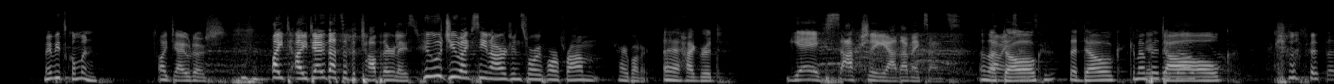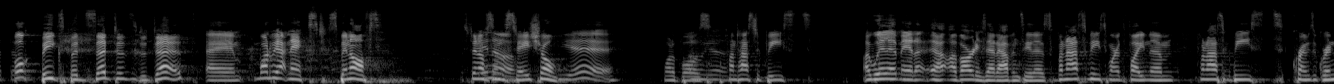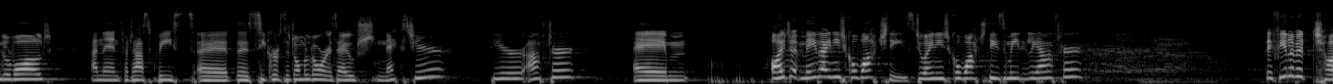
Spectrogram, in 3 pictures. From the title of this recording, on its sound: Live at Liberty Hall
